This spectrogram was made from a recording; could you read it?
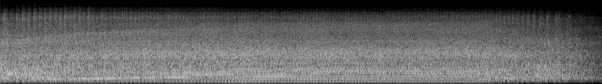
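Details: Briggs & Stratton 3.5 HP push mower engine with Pulsa Prime carb-on-tank and primer bulb, test run after carburetor clean and rebuild (tank has a pinhole leak): steady even buzz for about five seconds, then smooth shutdown; normal running.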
